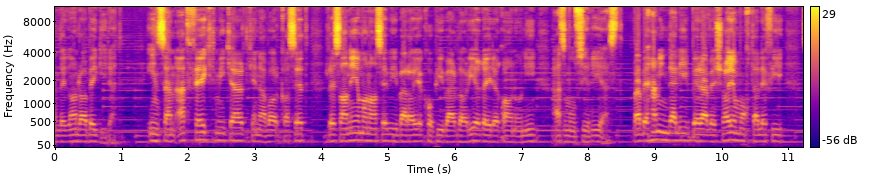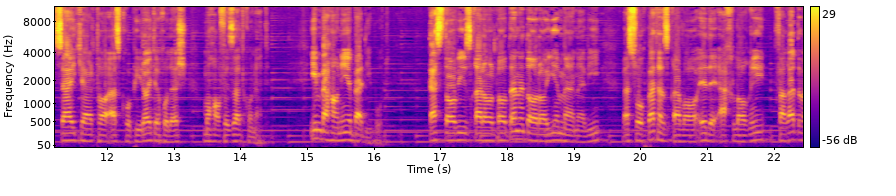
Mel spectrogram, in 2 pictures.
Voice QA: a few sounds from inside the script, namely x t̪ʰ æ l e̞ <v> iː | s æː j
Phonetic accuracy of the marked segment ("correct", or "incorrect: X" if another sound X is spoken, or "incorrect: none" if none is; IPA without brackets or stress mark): incorrect: f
